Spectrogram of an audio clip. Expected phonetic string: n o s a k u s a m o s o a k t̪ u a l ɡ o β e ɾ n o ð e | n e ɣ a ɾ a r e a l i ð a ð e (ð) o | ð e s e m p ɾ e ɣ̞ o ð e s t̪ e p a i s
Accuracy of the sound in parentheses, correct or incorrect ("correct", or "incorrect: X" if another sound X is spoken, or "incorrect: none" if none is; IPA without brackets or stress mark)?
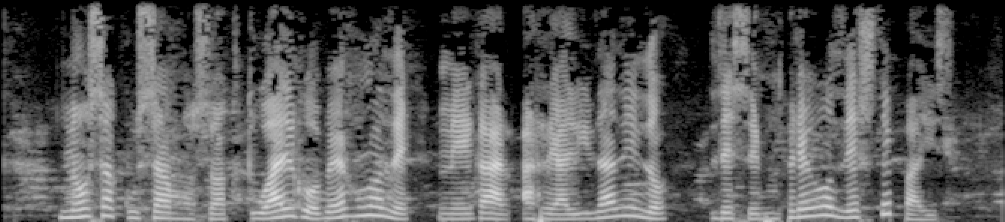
correct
